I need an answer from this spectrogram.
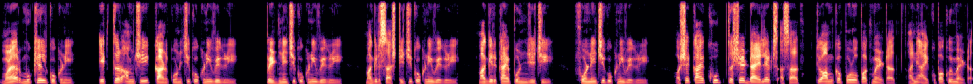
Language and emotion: Goan Konkani, neutral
